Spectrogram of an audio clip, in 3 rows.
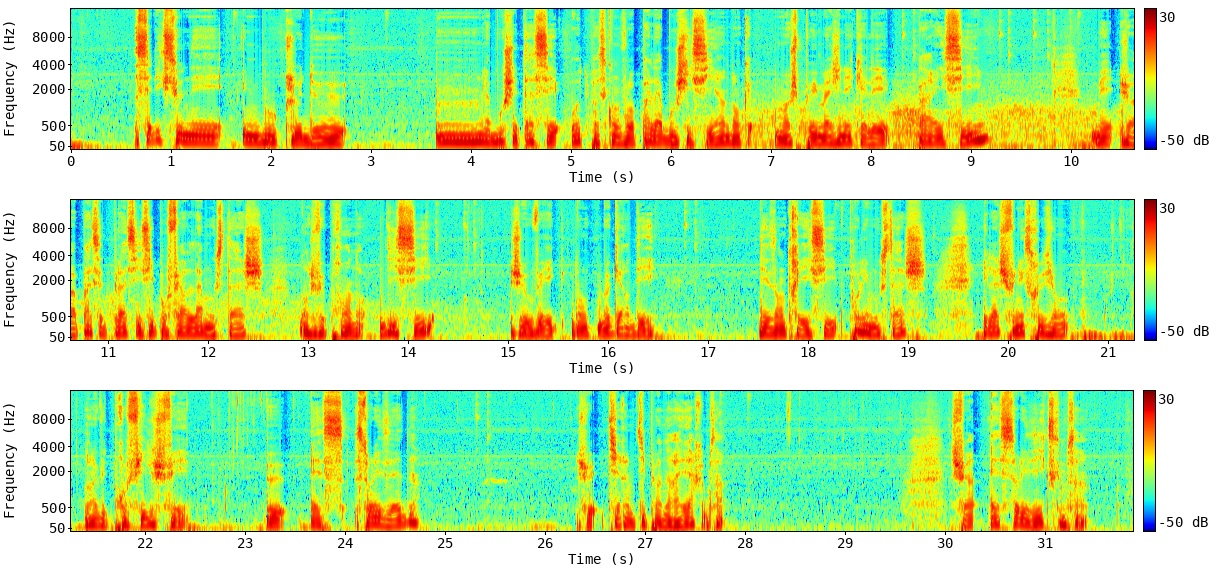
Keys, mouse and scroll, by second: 1.7 middle click, 3.2-4.2 middle drag, 7.4 click, 8.3-10.1 shift+drag, 10.1 middle click, 11.7-12.5 scroll up 2, 12.5 middle click, 13.2 click, 13.8-14.8 shift+drag, 16.2 middle click, 16.8 shift+click, 18.3-19.4 middle drag, 21.1 KP_3, 21.7-22.3 scroll up 2, 22.4 shift+middle click, 23.4 e, 28.1-30.1 middle drag, 30.5 s.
